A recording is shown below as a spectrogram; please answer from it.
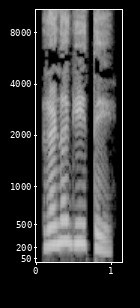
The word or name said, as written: ರಣಗೀತೆ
